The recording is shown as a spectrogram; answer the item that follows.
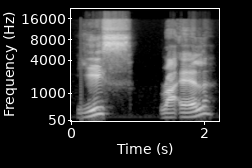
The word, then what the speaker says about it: Yisrael: that very same letter, it makes, instead of a sh sound, it makes a s sound, like an S sound. Therefore, line 2 would be Yisrael, Yisrael, Yisrael.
